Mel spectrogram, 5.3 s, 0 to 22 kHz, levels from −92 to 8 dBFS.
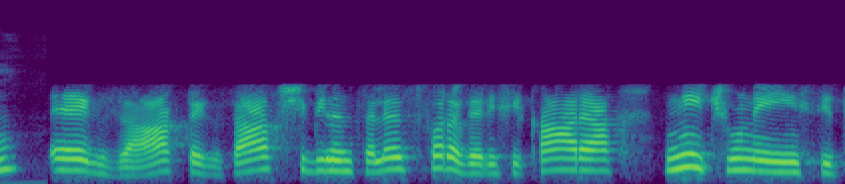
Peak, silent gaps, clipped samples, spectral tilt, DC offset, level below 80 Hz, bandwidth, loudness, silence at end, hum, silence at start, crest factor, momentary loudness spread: -2 dBFS; none; under 0.1%; -8.5 dB/octave; under 0.1%; -64 dBFS; 4.1 kHz; -16 LUFS; 0.05 s; none; 0 s; 14 dB; 6 LU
